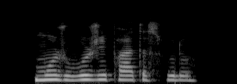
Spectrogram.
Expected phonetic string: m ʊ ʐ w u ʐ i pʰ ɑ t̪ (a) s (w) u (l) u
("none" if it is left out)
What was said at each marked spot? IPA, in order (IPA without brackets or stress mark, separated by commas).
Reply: a, w, l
